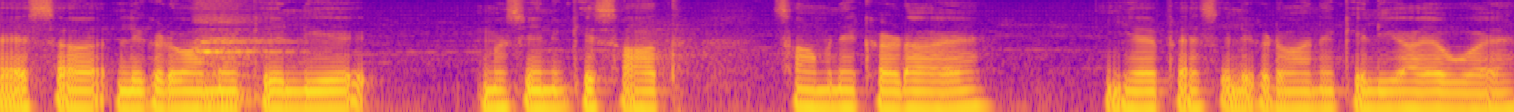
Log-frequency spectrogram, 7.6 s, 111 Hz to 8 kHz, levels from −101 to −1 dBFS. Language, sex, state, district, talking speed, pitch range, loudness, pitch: Hindi, male, Goa, North and South Goa, 140 wpm, 120-130 Hz, -15 LUFS, 125 Hz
